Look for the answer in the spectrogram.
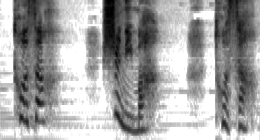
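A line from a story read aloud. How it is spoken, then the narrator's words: Ecstatic loud shout. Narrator (Chinese): 君玉脑海里瞬间一片空白，好一会儿才…欣喜若狂的大声喊道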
